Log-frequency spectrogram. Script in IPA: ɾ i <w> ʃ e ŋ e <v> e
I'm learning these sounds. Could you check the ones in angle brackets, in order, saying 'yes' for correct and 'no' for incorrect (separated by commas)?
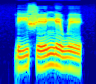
no, no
